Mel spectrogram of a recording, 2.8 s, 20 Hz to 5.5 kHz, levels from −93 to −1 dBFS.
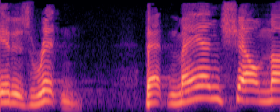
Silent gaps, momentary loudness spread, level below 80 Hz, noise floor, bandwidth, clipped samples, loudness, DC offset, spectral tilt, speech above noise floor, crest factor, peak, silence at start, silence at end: none; 5 LU; -70 dBFS; -60 dBFS; 5.4 kHz; under 0.1%; -24 LUFS; under 0.1%; -8 dB/octave; 36 dB; 22 dB; -2 dBFS; 0 s; 0 s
